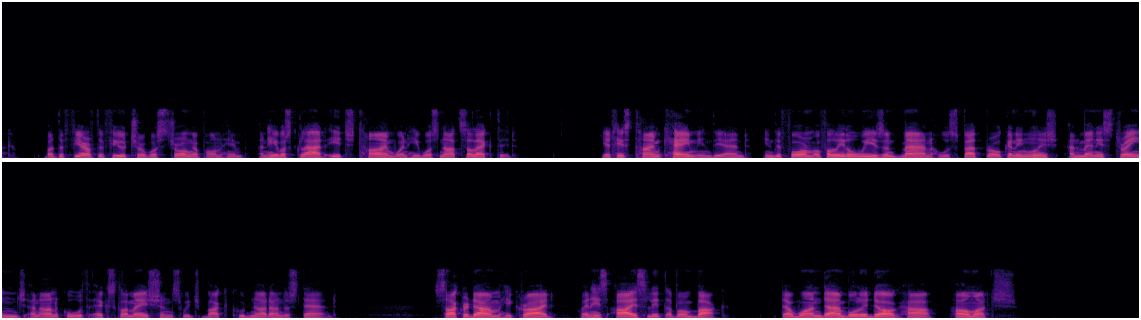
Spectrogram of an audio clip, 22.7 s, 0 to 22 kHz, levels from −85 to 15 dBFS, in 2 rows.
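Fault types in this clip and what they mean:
Dolby Digital compression: The speech throughout sounds dull and heavily coded, with nothing above 6.9 kHz and a rough, fluttering noise clinging to voiced sounds. The likely cause is an AC-3-style encoder at a very low bitrate, consistent with about 48 kbps, which drops many frequency lines and refills them with dither noise. That noise fill sets it apart from a plain low-pass filter, which would leave the remaining band clean, and from MP3's sharper swirling.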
